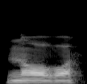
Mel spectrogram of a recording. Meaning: short neuter singular of но́вый (nóvyj, “new”)
- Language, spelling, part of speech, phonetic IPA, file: Russian, ново, adjective, [ˈnovə], Ru-но́во.ogg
